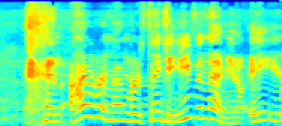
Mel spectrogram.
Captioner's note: laughter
